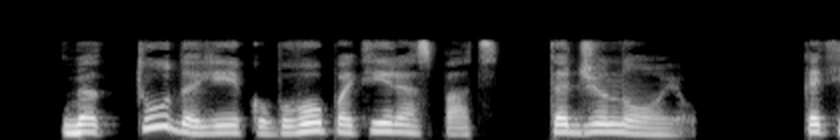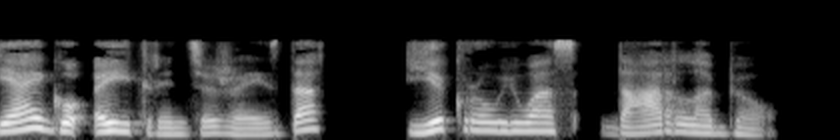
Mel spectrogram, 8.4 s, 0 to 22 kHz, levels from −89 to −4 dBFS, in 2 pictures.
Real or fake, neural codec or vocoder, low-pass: fake; codec, 16 kHz, 1 kbps, X-Codec, WavLM features, trained on Multilingual LibriSpeech; 7.2 kHz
